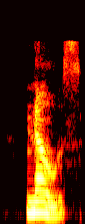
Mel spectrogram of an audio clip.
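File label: "Nose", pronunciation; body parts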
